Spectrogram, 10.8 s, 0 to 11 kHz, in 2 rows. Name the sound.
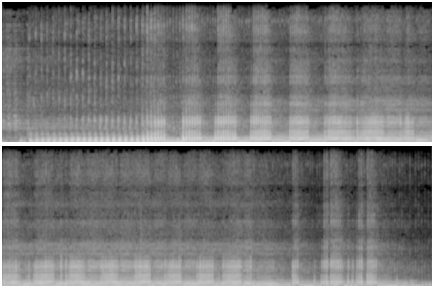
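Yamaha R15 v2 motorcycle exhaust note with dB killer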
